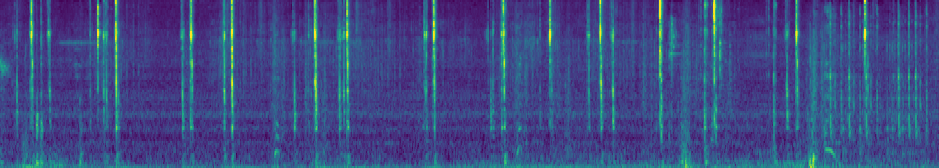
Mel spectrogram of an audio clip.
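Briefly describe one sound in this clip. Short, sharp game sound effects click and chime again and again.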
